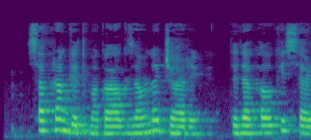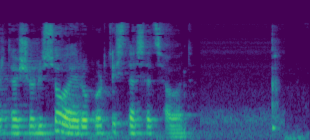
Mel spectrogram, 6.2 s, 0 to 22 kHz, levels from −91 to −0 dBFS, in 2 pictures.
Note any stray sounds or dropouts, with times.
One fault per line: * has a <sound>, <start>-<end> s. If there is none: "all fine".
* has a laugh, 5.8-5.9 s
